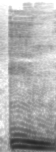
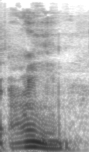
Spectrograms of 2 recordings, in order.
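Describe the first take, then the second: First: Im starting straight on the vowel; silent aleph. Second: Ain as Hebrew im with an Arabic ayin first; ain, ayin sounded at the start; pronounced Ayin. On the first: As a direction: say im as a simple "eem". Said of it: "with an aleph". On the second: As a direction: say ain opening on the throat consonant. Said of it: "with an ain". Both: Shown as a demonstration.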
